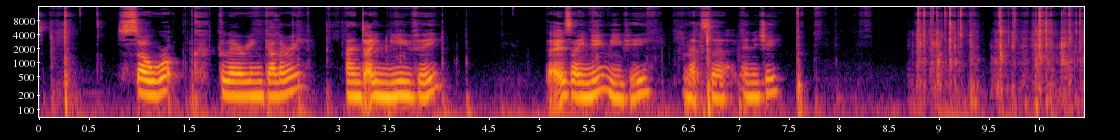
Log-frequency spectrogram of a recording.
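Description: Trading cards slide and rustle between fingers.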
